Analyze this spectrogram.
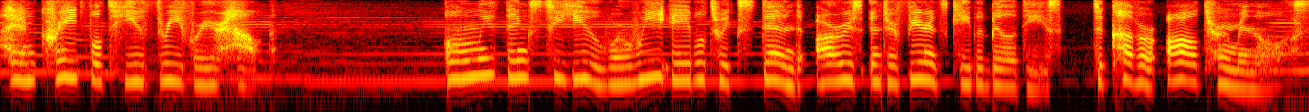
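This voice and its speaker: A high-pitched, cartoonish character voice over clear music in the background. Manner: gentle, earnest.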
